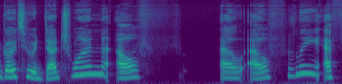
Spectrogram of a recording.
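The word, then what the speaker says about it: Efteling: Elfling? How do you say it? Eifling? Eifling.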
